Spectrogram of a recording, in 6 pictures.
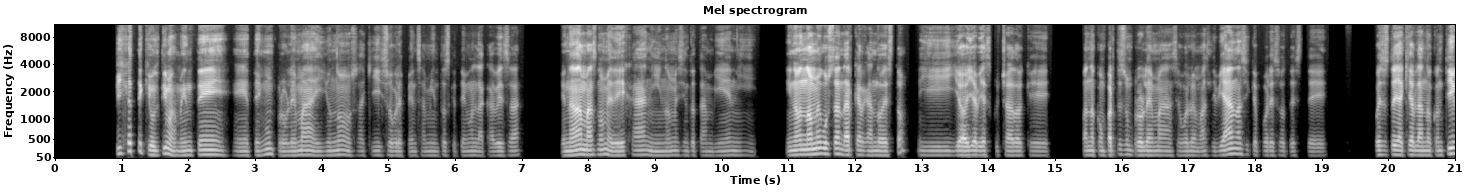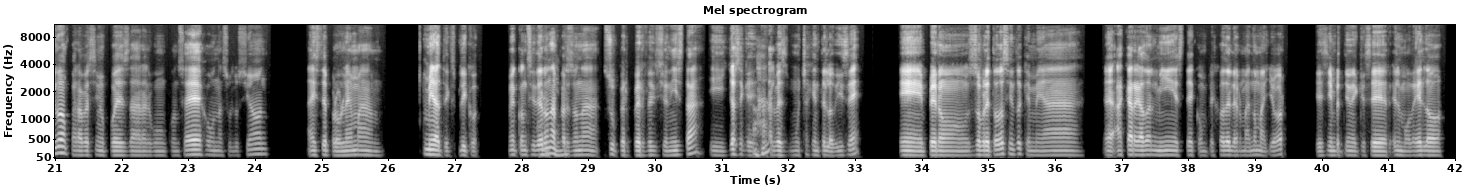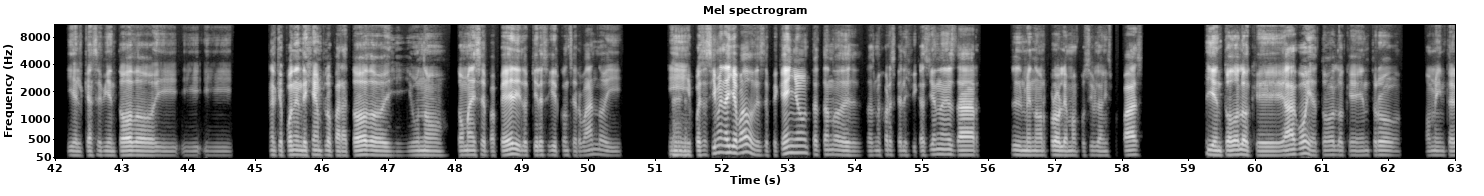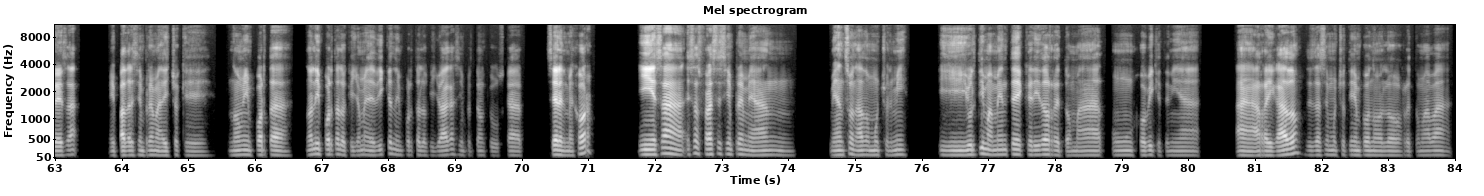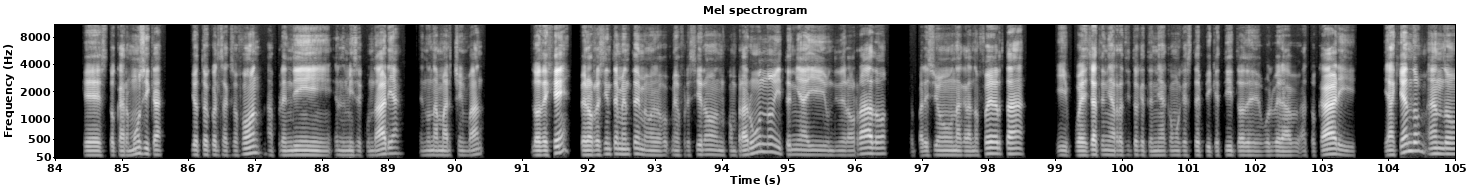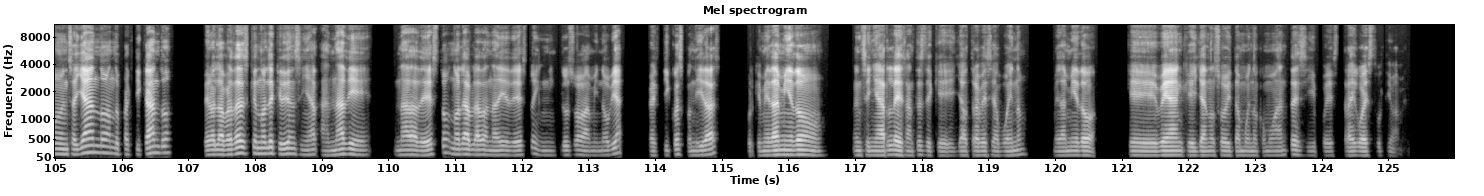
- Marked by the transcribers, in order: other background noise; in English: "marching band"
- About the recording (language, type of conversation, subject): Spanish, advice, ¿Qué puedo hacer si mi perfeccionismo me impide compartir mi trabajo en progreso?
